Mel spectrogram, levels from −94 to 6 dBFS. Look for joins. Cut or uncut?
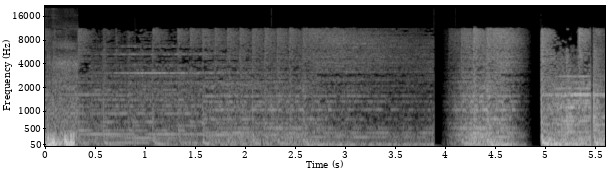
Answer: uncut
